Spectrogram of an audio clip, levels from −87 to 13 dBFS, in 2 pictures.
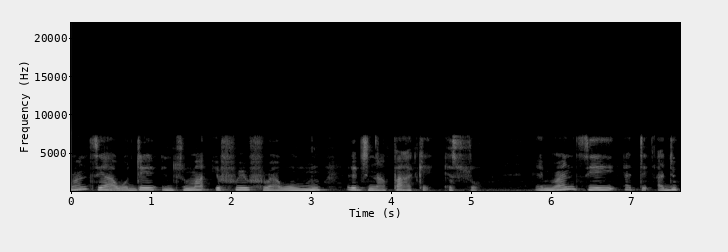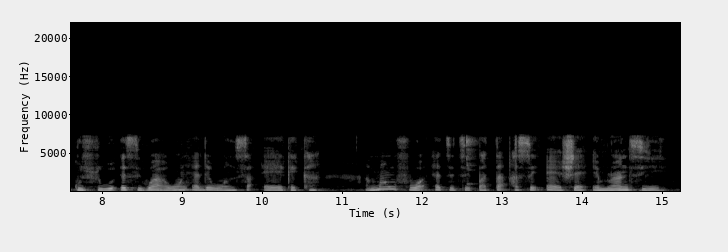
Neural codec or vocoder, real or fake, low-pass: none; real; 7.2 kHz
